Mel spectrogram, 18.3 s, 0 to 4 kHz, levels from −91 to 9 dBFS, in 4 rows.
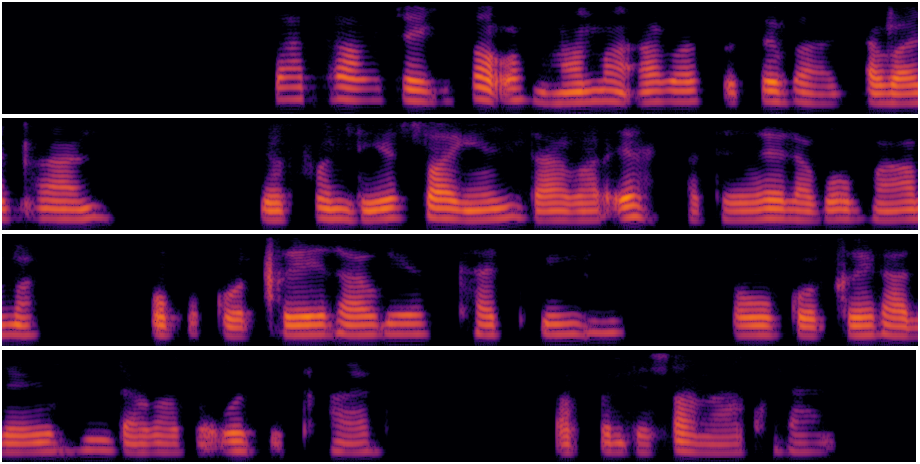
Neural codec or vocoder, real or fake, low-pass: codec, 24 kHz, 1.2 kbps, DualCodec; fake; 3.6 kHz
